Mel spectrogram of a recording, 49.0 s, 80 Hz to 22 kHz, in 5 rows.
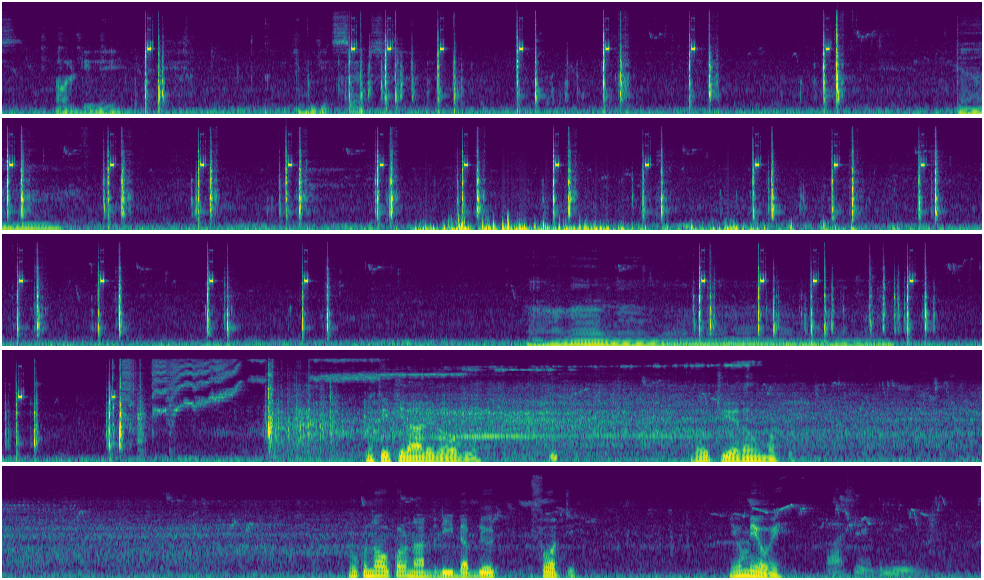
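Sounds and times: keypad beeps: 1.4 - 1.6, 3.4 - 5.4, 6.0 - 7.2, 8.2 - 8.4, 9.8 - 10.1, 10.8 - 11.1, 11.7 - 12.0, 12.6 - 12.9, 13.5 - 13.8, 14.4 - 14.6, 15.3 - 16.5, 17.3 - 18.4, 19.0 - 20.8, 21.6 - 21.9, 22.6 - 22.9, 26.5 - 29.8.

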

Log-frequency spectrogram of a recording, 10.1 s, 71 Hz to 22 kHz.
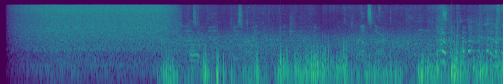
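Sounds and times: steady hiss: 0.2 - 3.7.

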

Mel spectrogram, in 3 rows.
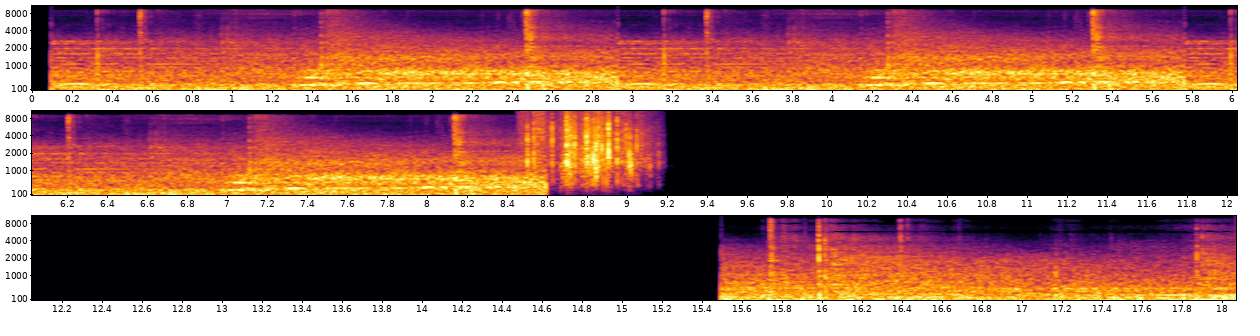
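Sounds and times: reverberant hall noise: 0.2 - 8.4.

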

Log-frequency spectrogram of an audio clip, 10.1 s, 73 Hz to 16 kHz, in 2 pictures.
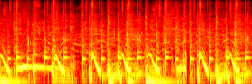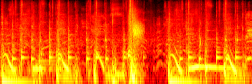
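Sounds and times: background music: 0.0 - 10.0
fight hit whack: 7.6 - 8.0.

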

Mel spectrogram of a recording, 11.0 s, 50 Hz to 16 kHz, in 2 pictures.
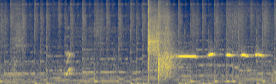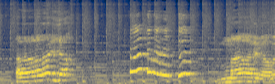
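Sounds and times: background music: 0.0 - 11.0
woman whistling a held note: 3.5 - 5.4.

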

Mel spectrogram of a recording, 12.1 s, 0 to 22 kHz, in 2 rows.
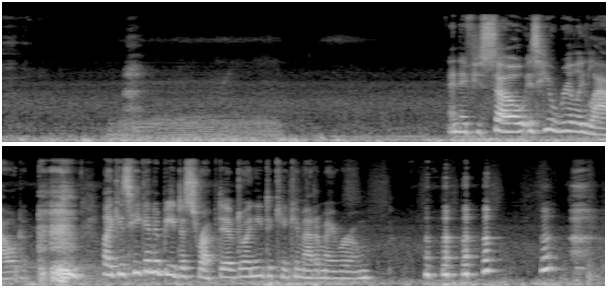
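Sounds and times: dog snoring: 1.0 - 3.0.

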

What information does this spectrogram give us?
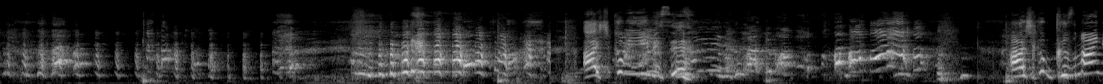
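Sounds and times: people laughing heartily: 0.0 - 10.1.

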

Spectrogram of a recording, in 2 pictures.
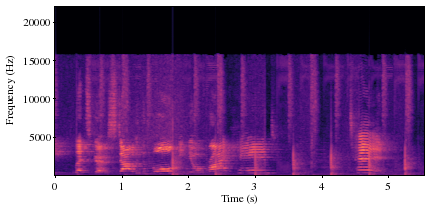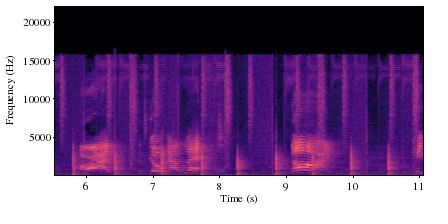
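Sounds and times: music with singing voice: 0.0 - 11.0
basketball bouncing on hard floor: 1.7 - 10.9.

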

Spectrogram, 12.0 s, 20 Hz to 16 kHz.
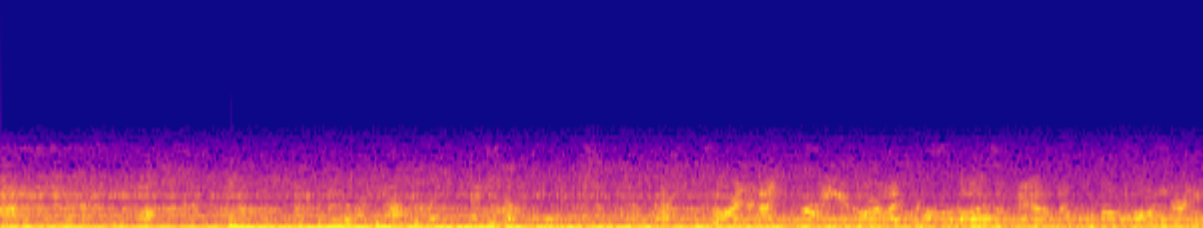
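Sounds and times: faint voices: 0.0 - 12.0
steady low hum: 0.0 - 12.0.

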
